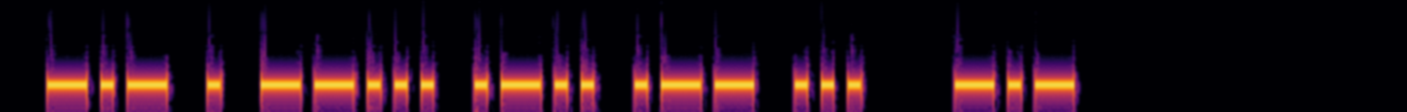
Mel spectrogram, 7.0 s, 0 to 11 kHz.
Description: Morse code, heard as a keyed tone, about 18 wpm, 700 Hz. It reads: KE7LWS K
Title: Speed-Racing Common QSO Phrases Encore - 15wpm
